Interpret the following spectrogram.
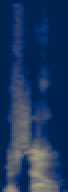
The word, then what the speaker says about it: Meshell: How do you, I don't want to mispronounce his name. Yep. Meshell.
